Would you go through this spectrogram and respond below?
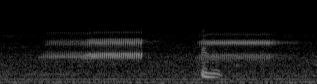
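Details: Night chorus of tree frogs following a warm, rainy summer day, with a long steady trill lasting about a second, then a short lower chirp and a second trill, over a faint constant hum.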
